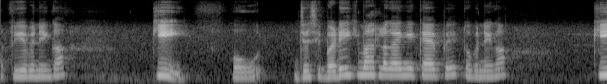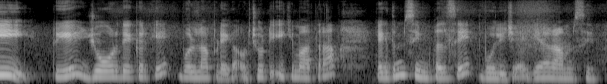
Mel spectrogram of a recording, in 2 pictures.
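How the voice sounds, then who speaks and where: A woman teaching a children's lesson, speaking clearly and stressing each syllable as she recites letters. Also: medium pitch, darkish tone.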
